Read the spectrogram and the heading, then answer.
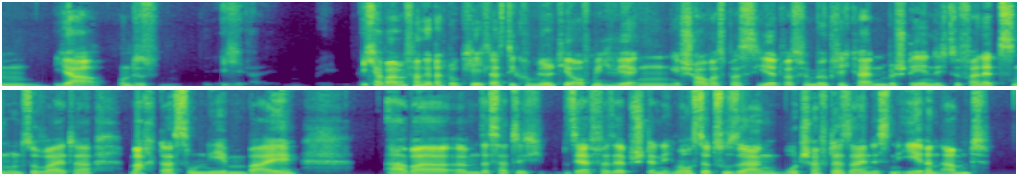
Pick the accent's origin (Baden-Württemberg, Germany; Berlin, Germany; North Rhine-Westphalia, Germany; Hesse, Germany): North Rhine-Westphalia, Germany; Ich komme aus dem Ruhrgebiet.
